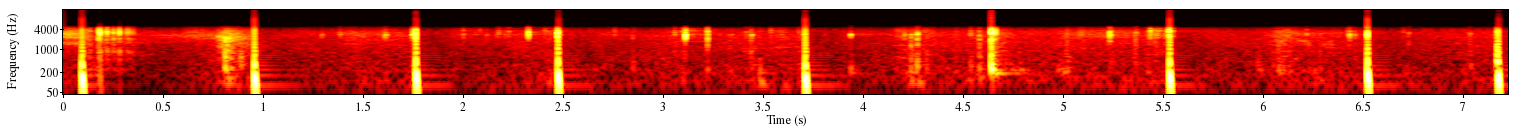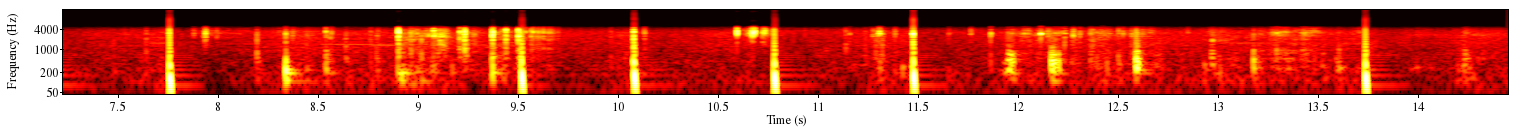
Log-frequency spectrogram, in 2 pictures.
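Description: Plastic Lego bricks being handled and pressed together: sharp clicks about once a second, with rustling and handling noise between them.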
